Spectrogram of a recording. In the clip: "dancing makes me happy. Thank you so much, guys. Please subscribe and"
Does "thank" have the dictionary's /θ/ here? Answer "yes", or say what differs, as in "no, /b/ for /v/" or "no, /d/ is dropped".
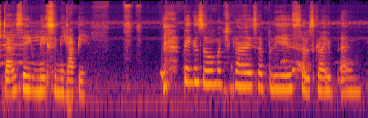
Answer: no, /t/ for /θ/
